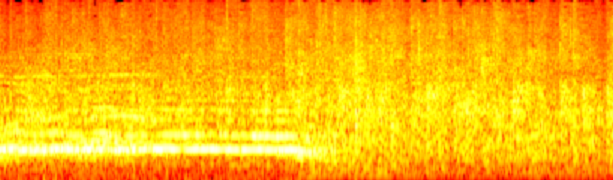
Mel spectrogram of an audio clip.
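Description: Audience applauding, with one long held cheering shout over the clapping for about the first two seconds.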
